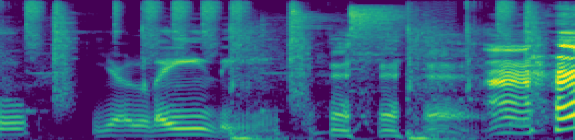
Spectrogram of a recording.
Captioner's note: chuckles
